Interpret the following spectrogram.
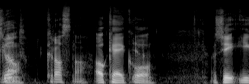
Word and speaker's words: Krosno: How do I pronounce that? Yeah. Krosno. It's good. Krosno.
